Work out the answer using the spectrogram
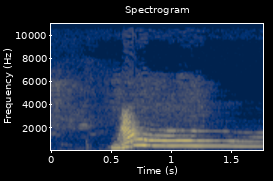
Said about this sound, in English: Oh, cat howl. Like, why won't you pay attention to me? Play with me.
